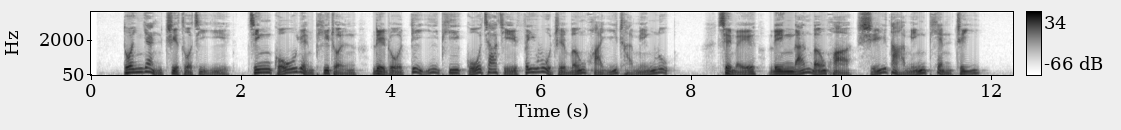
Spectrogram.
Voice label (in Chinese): 男 人物; 国家非遗传承人拍摄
